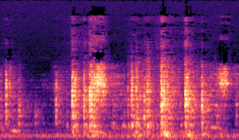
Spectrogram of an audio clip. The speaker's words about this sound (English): Let's push this table against the door. Come on.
